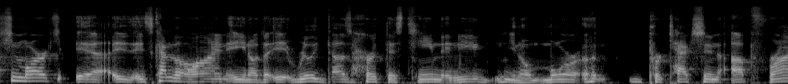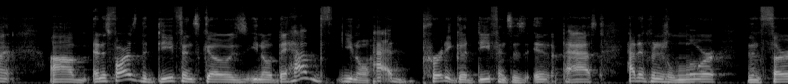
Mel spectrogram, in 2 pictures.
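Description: Speech with repeated packet loss (robotic sound) at 1.77–3.33, 4.39–4.80, 11.52–11.84, 13.29–13.48 and 14.68–14.83 s. Lost packets get patched by extending prior sound, so it turns choppy.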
